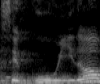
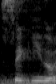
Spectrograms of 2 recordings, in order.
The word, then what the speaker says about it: seguido: So remember that you don't always read the U when the letter before is the G. Check out these examples, like seguido. Can you see the U is after the G, but we are not going to pronounce it like seguido. We say just seguido. In this case, U becomes silent.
